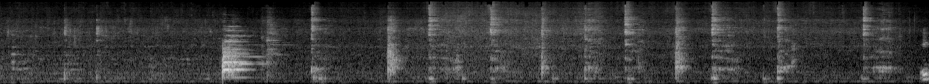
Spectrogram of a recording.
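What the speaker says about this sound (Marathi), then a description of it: "त्यात आता आपण हे धुवून ठेवलेले वाल ते आपण छान परतून घेऊया" Washed val beans and tomato sautéing in a pan: a steady close sizzle broken by regular, crisp spatula scrapes and clacks roughly every half second, with no voices.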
